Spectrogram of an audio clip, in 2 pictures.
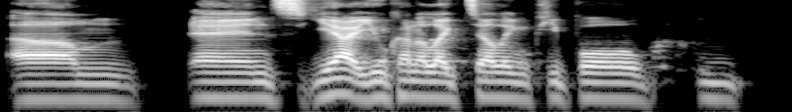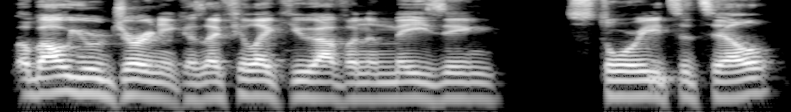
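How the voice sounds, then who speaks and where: A male host with a slightly low voice chats loosely with his guest. He strings his sentences together with casual fillers and a friendly, chummy ease. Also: fairly even intonation, moderate pace, smooth. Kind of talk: casual interview hosting.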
